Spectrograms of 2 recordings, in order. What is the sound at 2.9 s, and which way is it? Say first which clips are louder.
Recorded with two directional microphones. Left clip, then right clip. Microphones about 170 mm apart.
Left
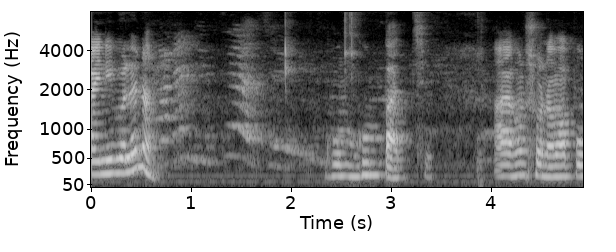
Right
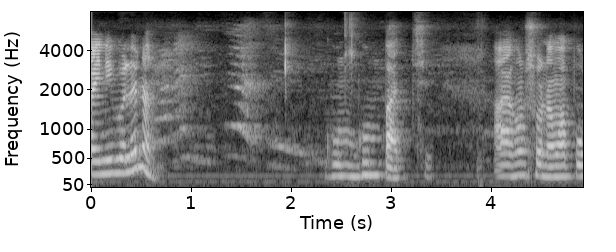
A woman's voice: right 3 dB; 5° left (ahead or behind).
